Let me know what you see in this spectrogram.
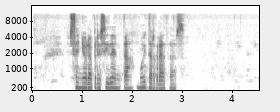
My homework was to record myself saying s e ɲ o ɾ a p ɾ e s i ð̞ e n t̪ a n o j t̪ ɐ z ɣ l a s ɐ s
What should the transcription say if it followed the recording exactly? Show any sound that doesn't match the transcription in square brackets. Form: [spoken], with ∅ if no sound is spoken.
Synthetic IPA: s e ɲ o ɾ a p ɾ e s i ð̞ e n t̪ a [m] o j t̪ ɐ z ɣ [ɾ] a [θ] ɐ s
